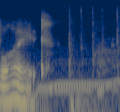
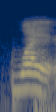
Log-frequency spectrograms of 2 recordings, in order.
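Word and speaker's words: Wight: your island called again uh the Isle of white oh Isle of white that sounds cool as heck it's Wyatt right or how do you spell it uh w i g HT I was not even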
